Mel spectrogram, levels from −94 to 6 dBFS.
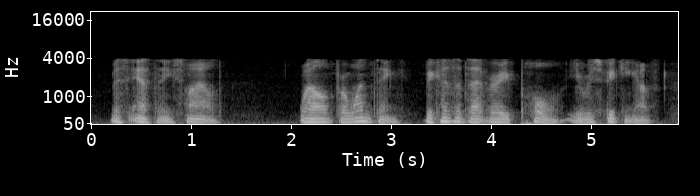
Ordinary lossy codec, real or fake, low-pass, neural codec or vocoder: AAC, 16 kbps; real; 7.2 kHz; none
